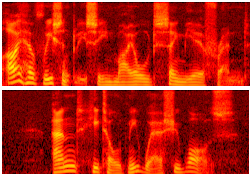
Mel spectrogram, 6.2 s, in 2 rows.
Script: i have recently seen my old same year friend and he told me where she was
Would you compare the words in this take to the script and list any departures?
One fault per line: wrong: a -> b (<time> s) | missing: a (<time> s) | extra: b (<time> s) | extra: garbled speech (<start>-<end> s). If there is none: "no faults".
no faults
